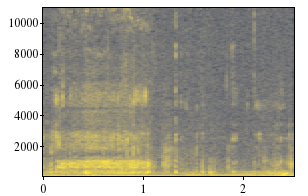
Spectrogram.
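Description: Someone chews and bites cooked pike seasoned with spicy and lemon pepper flavors, faint crunchy mouth sounds over a steady humming background.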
